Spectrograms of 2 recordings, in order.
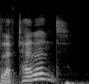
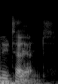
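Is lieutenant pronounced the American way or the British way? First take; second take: British; American. First: It is said the British way, like leftenant. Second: It is said the American way, like lootenant. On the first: The speaker calls it right. "I know that's the correct way" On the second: The speaker calls it wrong. "say it the wrong way"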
